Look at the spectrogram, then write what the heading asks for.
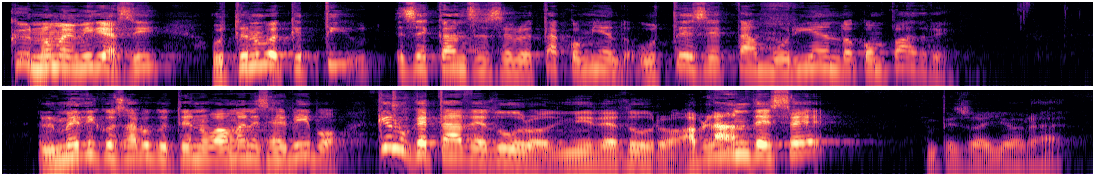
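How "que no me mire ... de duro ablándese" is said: retold rebuke. Retold confronting a dying man.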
